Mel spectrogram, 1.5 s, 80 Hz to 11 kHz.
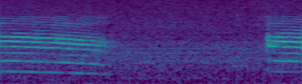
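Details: Domestic cat recorded 18 September 2016, giving two meows: a drawn-out, slightly falling harmonic call lasting about half a second, a brief pause, then a second meow starting near the end, over a steady low hum.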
